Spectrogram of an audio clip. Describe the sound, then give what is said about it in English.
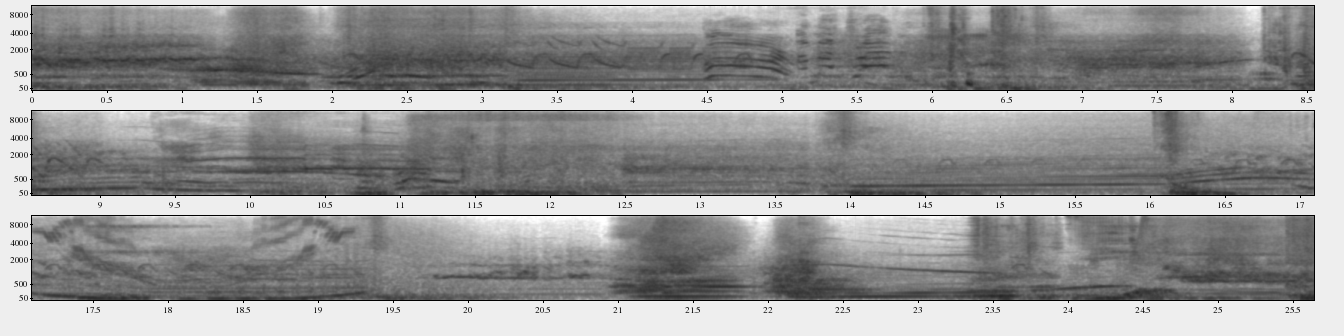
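A loud, busy film car chase in which the Autobot Mirage runs from the police: tires skid and squeal again and again over roaring engines, with wailing police sirens rising and falling throughout and brief bursts of voices mixed in. “Like with Mirage, you know, he has that, they have a great car chase in here where he's running from the police.”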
